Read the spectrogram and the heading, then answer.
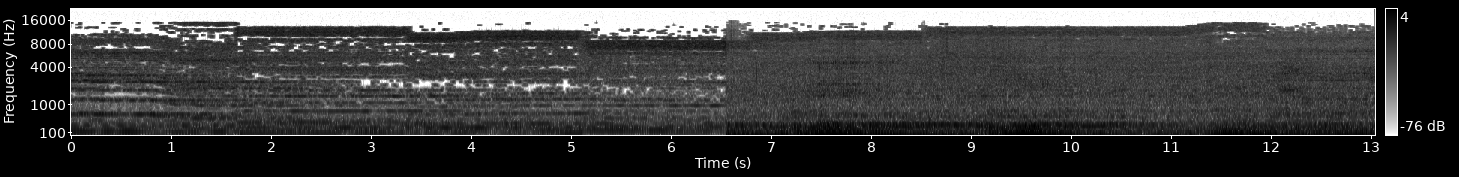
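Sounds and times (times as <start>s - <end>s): car engines revving: 6.6s - 13.0s.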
